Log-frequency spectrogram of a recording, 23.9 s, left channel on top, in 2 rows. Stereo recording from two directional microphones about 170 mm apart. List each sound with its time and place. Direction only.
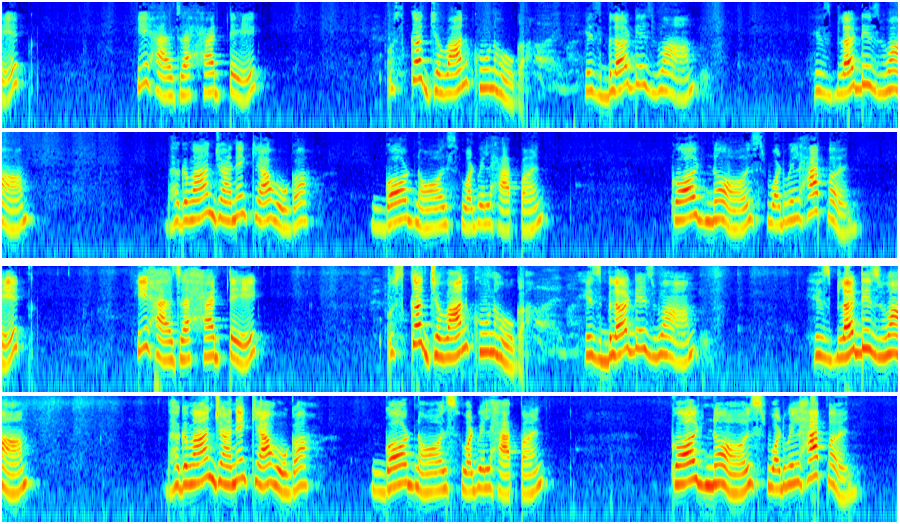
0.0 s speech: 20° right (ahead or behind)
1.8 s speech: 20° right (ahead or behind)
5.1 s speech: 20° right (ahead or behind)
10.8 s speech: 20° right (ahead or behind)
14.2 s speech: 20° right (ahead or behind)
17.1 s a woman's voice: 15° right (ahead or behind)
20.8 s speech: 20° right (ahead or behind)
